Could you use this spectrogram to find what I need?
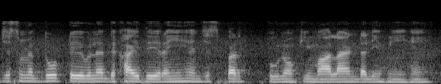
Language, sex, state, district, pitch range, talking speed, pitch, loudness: Hindi, male, Uttar Pradesh, Lalitpur, 125-140 Hz, 190 wpm, 130 Hz, -20 LUFS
